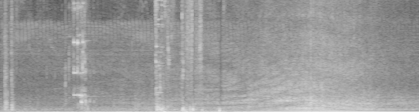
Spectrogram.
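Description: A car passing on the road, building up and fading away in the second half, over a steady low rumble. About a second in comes a ringing clink of a steel cup or glass, and a few more knocks of utensils follow.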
